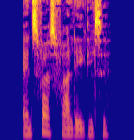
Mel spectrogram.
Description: Udtale [ ˈansvɑs- ]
